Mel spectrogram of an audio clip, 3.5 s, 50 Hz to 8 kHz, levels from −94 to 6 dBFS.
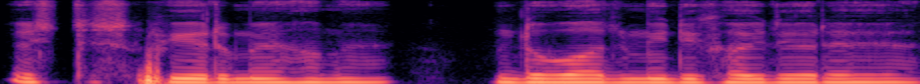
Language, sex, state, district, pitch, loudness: Hindi, male, Himachal Pradesh, Shimla, 125 Hz, -18 LUFS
